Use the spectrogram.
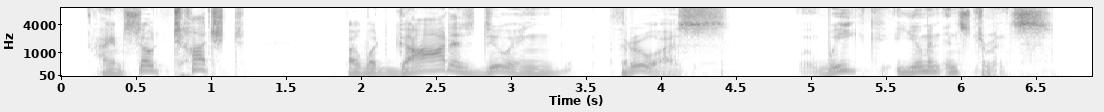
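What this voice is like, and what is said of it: Choked-up, emotional voice. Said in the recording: “I do get choked up.”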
